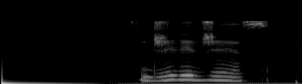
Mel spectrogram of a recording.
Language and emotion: Russian, neutral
